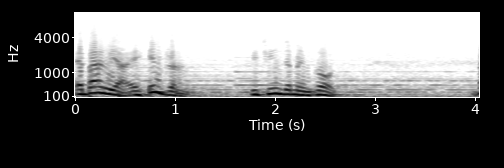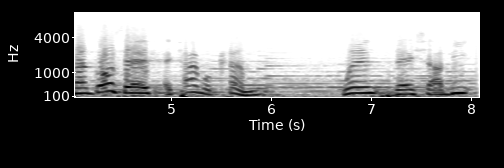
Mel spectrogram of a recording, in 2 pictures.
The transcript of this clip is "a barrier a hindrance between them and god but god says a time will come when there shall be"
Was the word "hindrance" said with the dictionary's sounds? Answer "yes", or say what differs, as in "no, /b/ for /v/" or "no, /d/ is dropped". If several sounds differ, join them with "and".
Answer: yes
